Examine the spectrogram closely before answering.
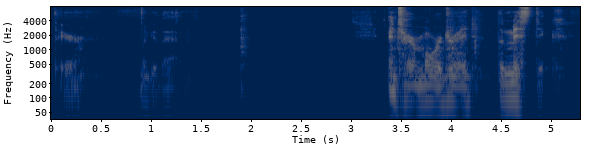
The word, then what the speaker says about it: Mordred: Enter Mordred, the Mystic. I always mispronounce Mordred's name as well. Modred.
